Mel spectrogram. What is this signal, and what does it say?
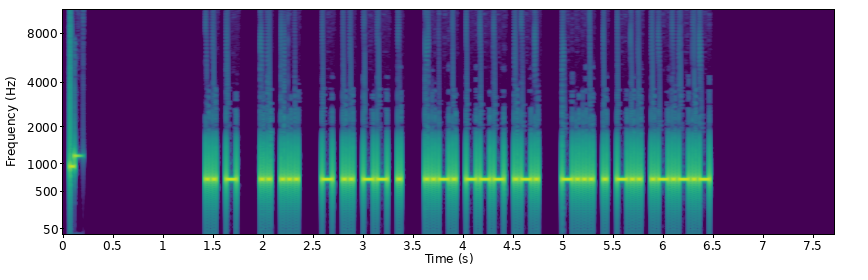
Morse code, heard as a keyed tone, about 34 wpm, 700 Hz. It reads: IT IS TIME FOR BED.
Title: Sentences from Top 500 Words 35wpm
